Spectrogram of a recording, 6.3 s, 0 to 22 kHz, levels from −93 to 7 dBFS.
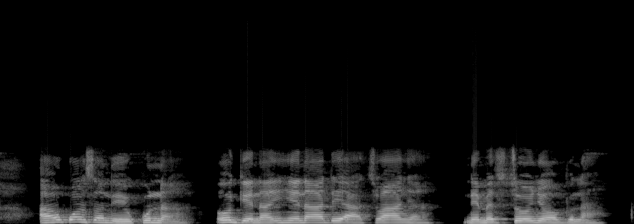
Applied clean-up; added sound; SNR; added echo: none; none; none; none.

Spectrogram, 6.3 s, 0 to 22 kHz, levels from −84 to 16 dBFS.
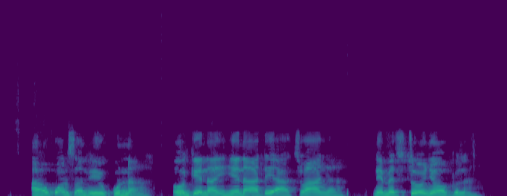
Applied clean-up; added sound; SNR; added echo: neural mask model DeepFilterNet 3.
